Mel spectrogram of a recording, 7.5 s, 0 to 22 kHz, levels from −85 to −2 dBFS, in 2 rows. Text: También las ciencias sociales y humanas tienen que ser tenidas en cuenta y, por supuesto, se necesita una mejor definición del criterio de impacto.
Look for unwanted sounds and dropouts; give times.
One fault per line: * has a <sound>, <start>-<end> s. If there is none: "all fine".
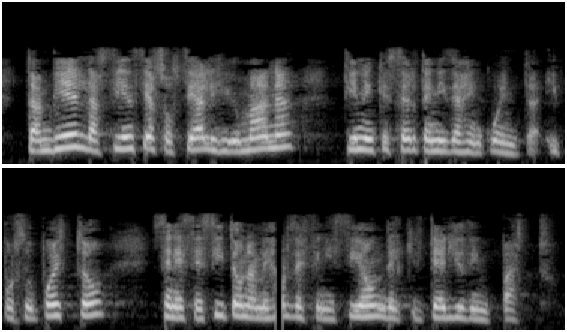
* has a dropout, 5.6-5.6 s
